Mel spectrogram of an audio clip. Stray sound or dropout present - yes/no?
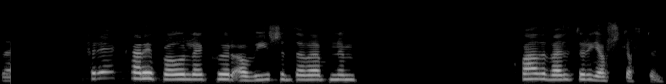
no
